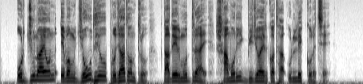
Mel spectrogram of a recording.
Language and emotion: Bengali, neutral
